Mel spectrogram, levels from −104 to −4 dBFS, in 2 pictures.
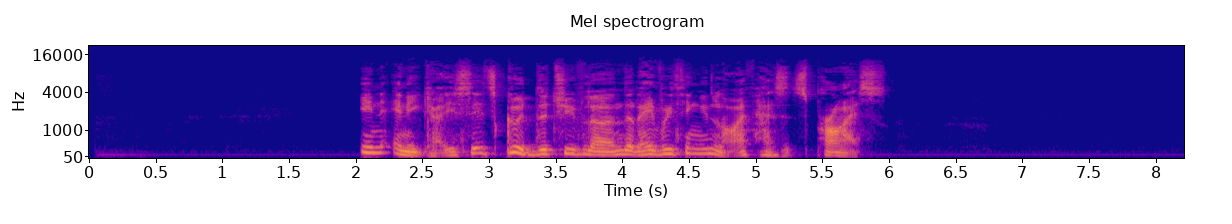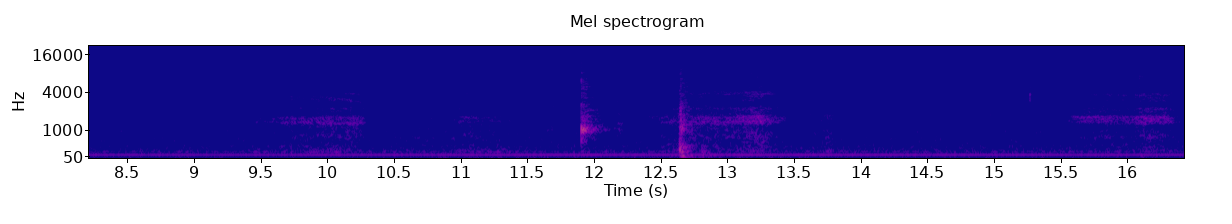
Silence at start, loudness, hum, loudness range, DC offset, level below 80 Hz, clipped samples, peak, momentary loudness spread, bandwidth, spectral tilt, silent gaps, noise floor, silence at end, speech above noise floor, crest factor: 2.05 s; -38 LUFS; none; 8 LU; under 0.1%; -76 dBFS; under 0.1%; -20 dBFS; 8 LU; 13 kHz; -5.5 dB/octave; none; -89 dBFS; 10.5 s; 52 dB; 22 dB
